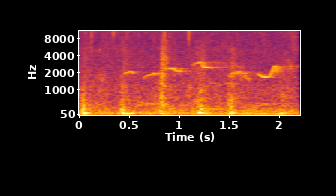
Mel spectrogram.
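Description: A run of clear whistled notes, each sliding up or down, following one another for most of the two seconds, the last rising sharply and then held.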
